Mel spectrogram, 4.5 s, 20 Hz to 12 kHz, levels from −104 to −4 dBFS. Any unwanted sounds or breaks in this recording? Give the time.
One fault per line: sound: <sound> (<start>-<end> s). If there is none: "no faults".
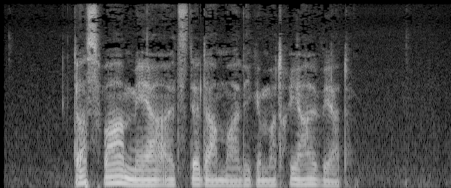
no faults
